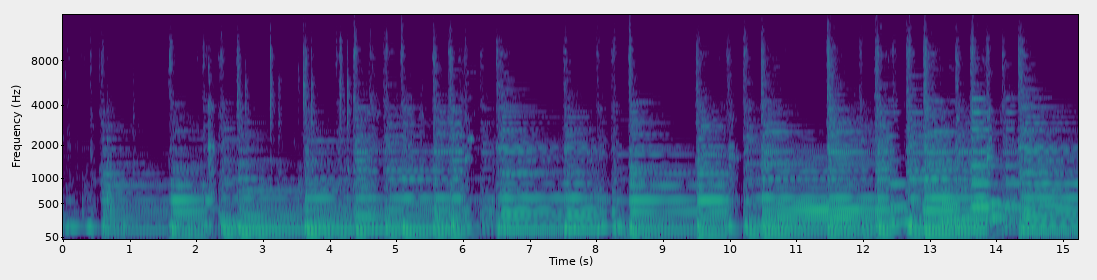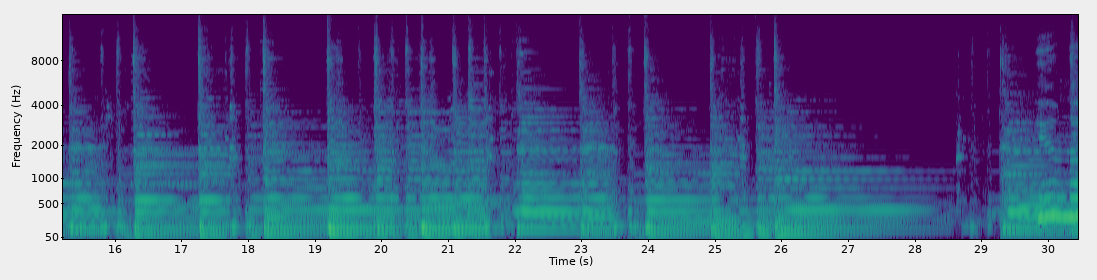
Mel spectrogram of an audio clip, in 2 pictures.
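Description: Acoustic guitar strummed in steady chords with an electric guitar alongside, playing the instrumental intro of a soft folk song. The playing thins out briefly near the end.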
